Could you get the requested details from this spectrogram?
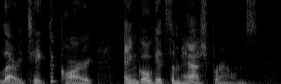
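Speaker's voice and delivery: ordinary talk, nothing marked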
